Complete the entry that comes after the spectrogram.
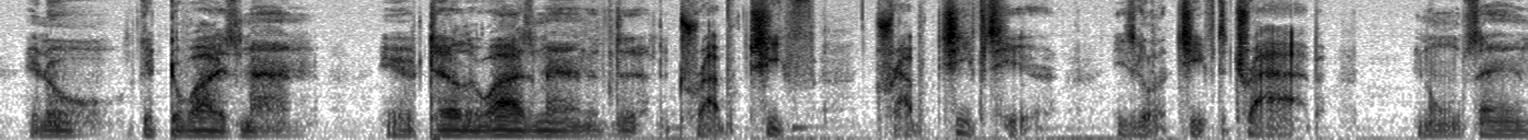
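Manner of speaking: understated, hushed, quiet and subdued speech. Imitating Roman Reigns, who talks quiet: quiet Roman Reigns impression. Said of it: "Roman Reigns apparently has a southern accent a little bit. Or no, he, 'cause he talks quiet".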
